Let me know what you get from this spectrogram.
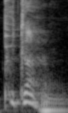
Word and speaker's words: putain: Uttala det på franska för det betyder hora. På franska, ja. Putain.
